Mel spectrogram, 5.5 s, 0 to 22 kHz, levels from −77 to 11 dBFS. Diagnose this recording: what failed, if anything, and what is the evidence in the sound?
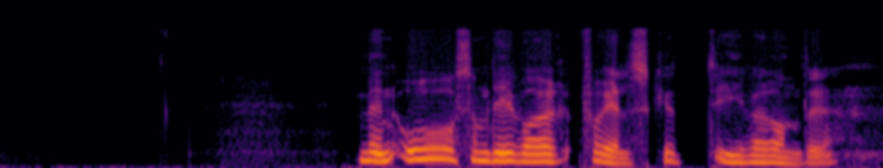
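The codec stage failed: 4-bit ADPCM compression runs through the whole speech clip. A gritty hiss rides on every loud syllable and rises and falls with the level. Nothing is heard above 10.6 kHz, which points to a reduced sample rate and roughly 89 kbps. Each sample keeps only a coarse 4-bit step from a prediction, so the error becomes level-following noise.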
